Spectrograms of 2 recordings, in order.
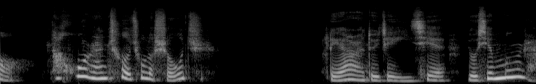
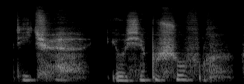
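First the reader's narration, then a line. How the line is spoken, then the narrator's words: Low breathless gasp. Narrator (Chinese): 徐斐低喘一声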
